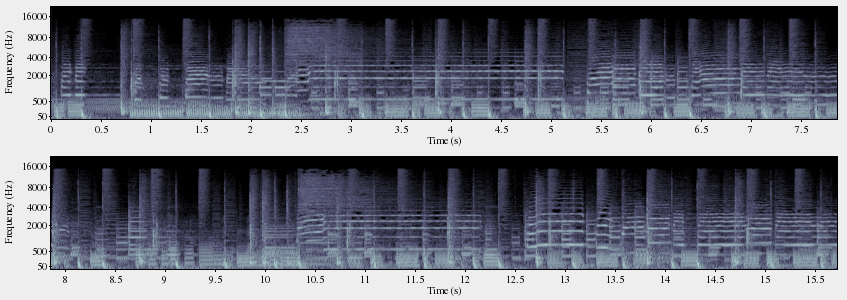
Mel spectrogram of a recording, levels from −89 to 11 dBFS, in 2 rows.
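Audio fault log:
No faults detected.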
